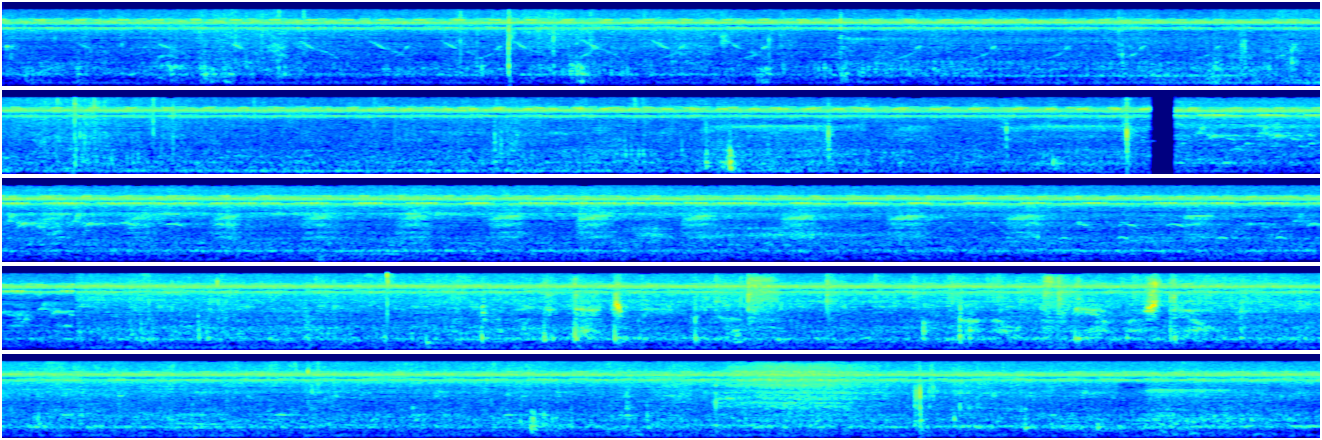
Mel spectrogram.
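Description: Steady, shrill insect chorus, a continuous high buzz with a fine rapid pulse, broken by a short gap about twelve seconds in. A run of quick, repeated chirps joins in just after the gap.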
